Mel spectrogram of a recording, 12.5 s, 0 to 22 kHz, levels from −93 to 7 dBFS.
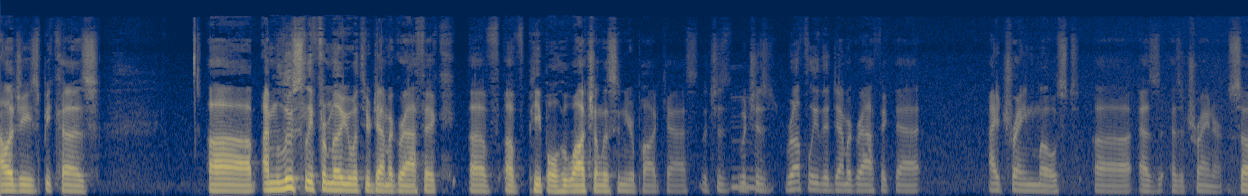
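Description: At about 6.0 s the talker moves back and the level at the microphone drops by about 19 dB. From 5.96 to 9.28 s the automatic gain rising compensates, lifting gain by about 6 dB, so voice and room noise swell together. It rises again by about 4 dB from 10.09 to 12.31 s. On the waveform the envelope widens slowly, and the spectrogram's noise floor brightens in step with the speech.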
